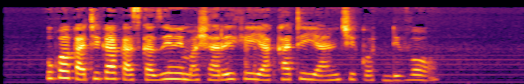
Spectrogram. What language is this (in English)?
Swahili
